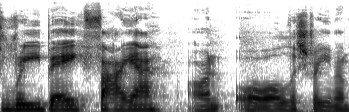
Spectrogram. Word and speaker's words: Rhi-B: all of them so call me rebe except for Facebook it's Reb Reb because they wouldn't let me have to call me so spell spell it R hi I space b Reb and it's rebay fire on all the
